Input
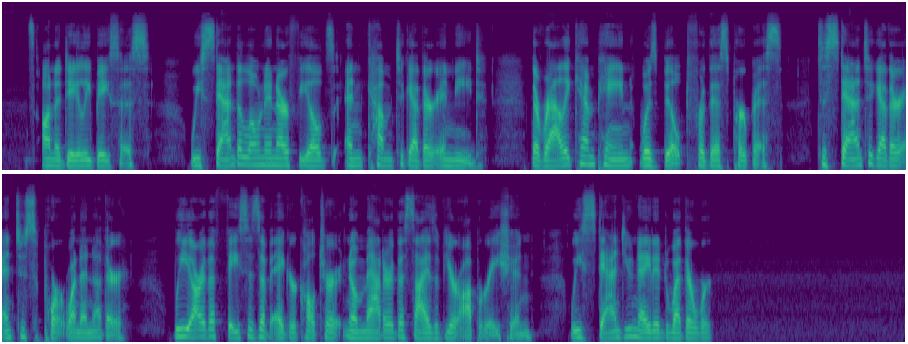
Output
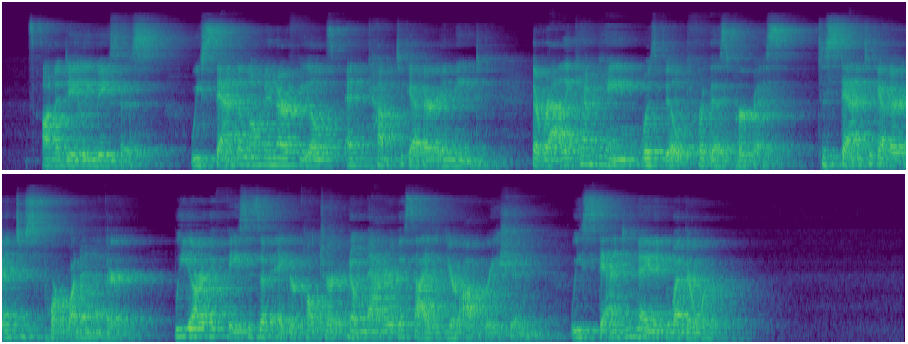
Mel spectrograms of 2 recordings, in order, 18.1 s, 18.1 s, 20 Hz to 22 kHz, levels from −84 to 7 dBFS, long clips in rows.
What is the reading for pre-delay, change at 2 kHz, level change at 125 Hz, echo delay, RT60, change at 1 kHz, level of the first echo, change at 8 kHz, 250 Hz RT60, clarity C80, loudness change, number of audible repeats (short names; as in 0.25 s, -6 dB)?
6 ms, +6.5 dB, +4.5 dB, 86 ms, 1.2 s, +6.5 dB, -8.0 dB, +6.5 dB, 1.2 s, 3.0 dB, +6.0 dB, 1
